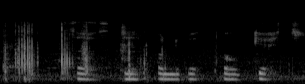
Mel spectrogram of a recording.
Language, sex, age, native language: Icelandic, male, 8, Icelandic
